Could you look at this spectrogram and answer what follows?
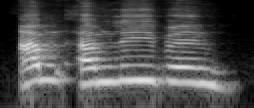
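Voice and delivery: ordinary talk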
